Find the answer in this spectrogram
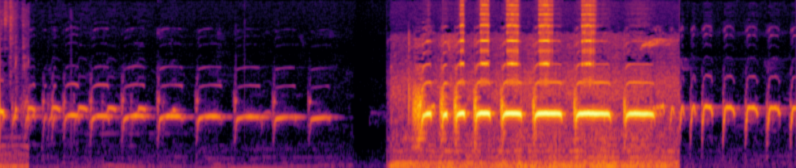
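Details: Female zebra dove calling the male: soft, quick whistled coos at first, then a loud burst of ringing drawn-out coos with strong overtones, ending in faint short notes again, over a low rumble.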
